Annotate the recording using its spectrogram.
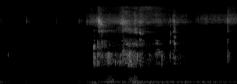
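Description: A paper catalogue page being turned and handled: a brief rustle starting about a second in, after a near-silent moment.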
